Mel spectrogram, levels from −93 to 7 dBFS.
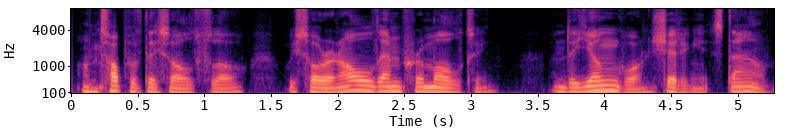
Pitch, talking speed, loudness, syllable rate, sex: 110 Hz, 215 wpm, -20 LUFS, 5.4 syllables/s, male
